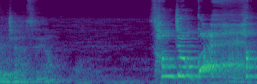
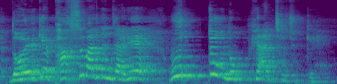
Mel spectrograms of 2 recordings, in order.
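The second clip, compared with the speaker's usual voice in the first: louder, higher, building sales pitch; tempting devil; 7 semitones higher, 6 dB louder than usual. Acted. Pastor voicing the devil offering fame, building loud. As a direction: tempt them with grand promises, building up. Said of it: "마귀가 이걸 준다고 하는 거예요".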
